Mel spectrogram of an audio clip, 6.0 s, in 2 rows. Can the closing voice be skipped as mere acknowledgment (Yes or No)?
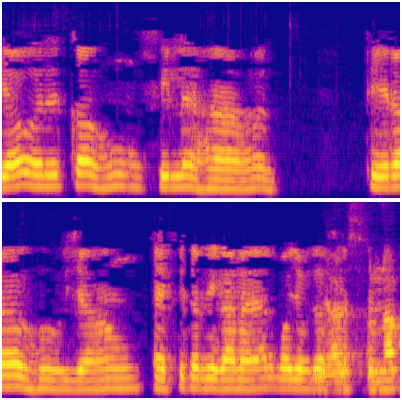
No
